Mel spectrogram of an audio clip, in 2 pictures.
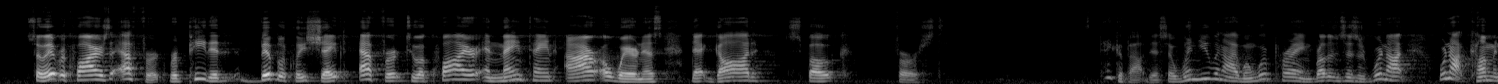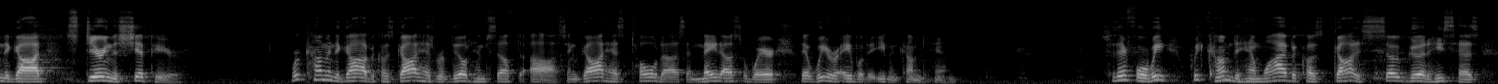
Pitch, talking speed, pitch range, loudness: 155 Hz, 175 wpm, 130-185 Hz, -29 LUFS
